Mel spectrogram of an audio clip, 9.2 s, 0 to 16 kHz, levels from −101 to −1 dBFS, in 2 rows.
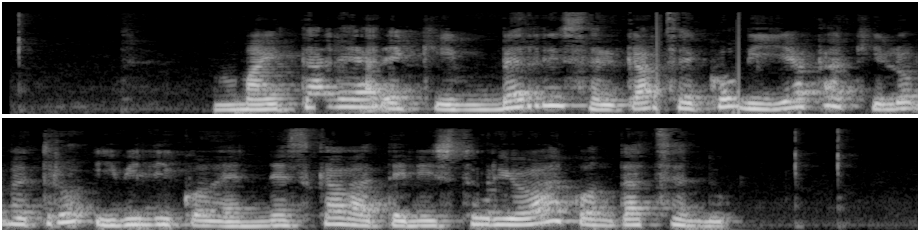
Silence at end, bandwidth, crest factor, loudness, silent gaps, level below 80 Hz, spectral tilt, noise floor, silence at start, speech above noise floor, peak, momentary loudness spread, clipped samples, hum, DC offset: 0.95 s; 10.5 kHz; 14 dB; -25 LUFS; none; -58 dBFS; -9 dB/octave; -67 dBFS; 1.05 s; 43 dB; -10 dBFS; 5 LU; under 0.1%; none; under 0.1%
